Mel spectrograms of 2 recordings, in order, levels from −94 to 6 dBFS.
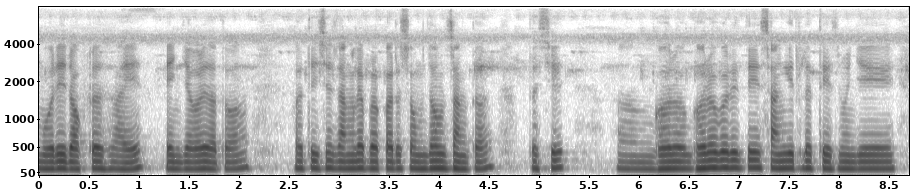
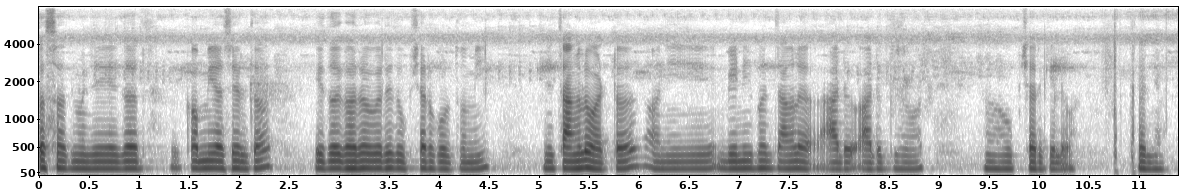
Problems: constant background noise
